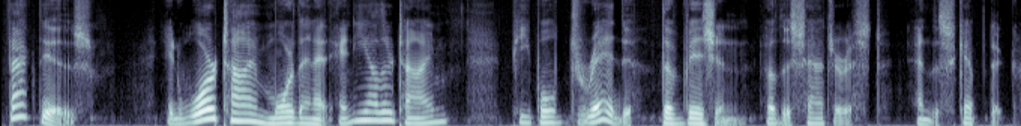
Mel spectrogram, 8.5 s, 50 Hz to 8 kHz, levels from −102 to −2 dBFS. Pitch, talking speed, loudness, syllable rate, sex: 145 Hz, 155 wpm, -20 LUFS, 4.4 syllables/s, male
